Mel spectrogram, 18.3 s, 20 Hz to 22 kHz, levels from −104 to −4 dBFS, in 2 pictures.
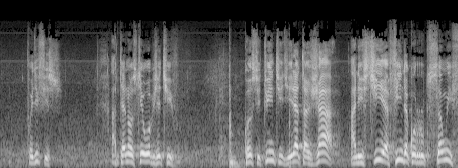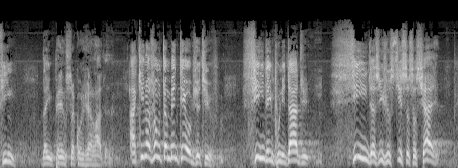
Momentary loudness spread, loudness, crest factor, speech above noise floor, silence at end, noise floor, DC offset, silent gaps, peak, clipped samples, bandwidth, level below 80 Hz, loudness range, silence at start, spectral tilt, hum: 17 LU; -19 LUFS; 22 dB; 26 dB; 0 s; -46 dBFS; under 0.1%; none; 0 dBFS; under 0.1%; 13.5 kHz; -54 dBFS; 5 LU; 0.15 s; -3.5 dB/octave; none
